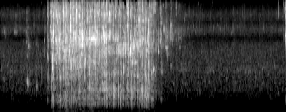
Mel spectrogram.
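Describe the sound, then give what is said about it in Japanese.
Running warm water pours over hair to rinse off sweat during a hair wash, a faint steady splashing for about two seconds that then thins to a quiet trickle, with no talking. “髪を濡らしながら汗を落として、”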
